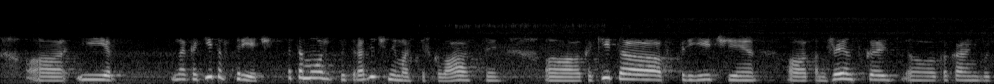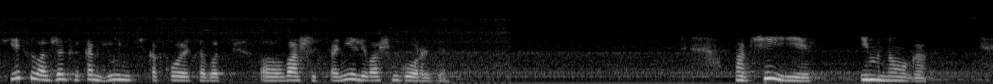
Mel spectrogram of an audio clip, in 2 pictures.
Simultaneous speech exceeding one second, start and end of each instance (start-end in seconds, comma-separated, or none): none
